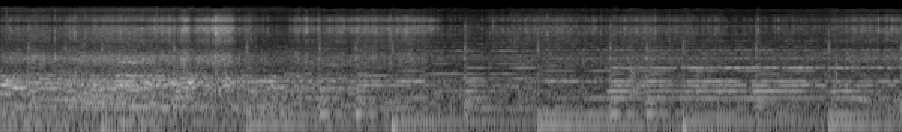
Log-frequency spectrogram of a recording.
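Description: Instrumental saxophone music with a backing track, its bass line stepping to a new note about once a second. A short patch of noise sits under the music in the first second or two.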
